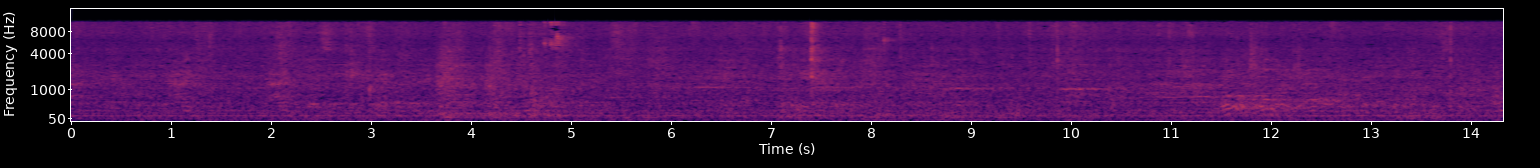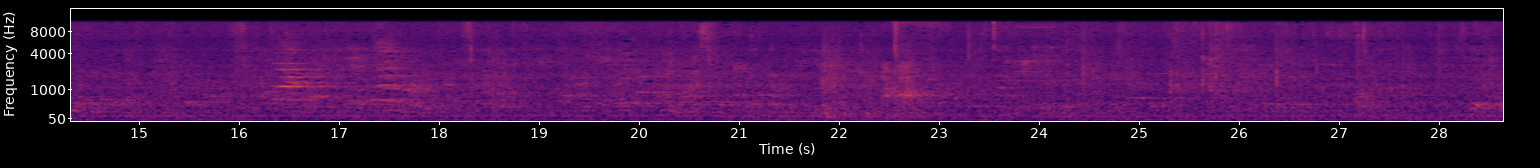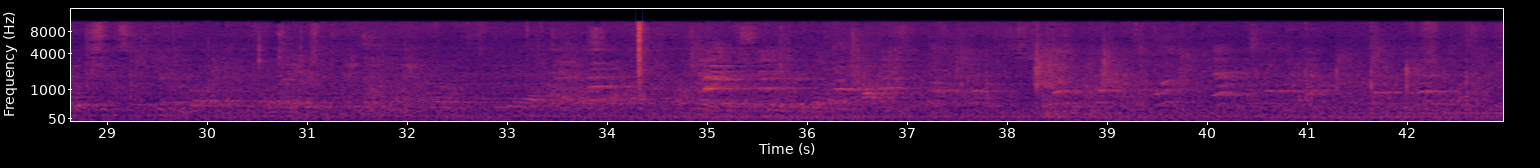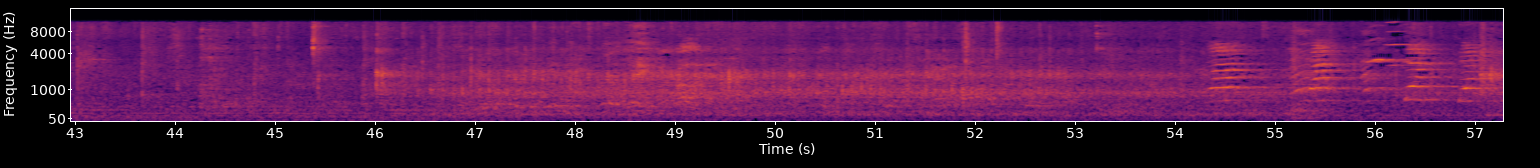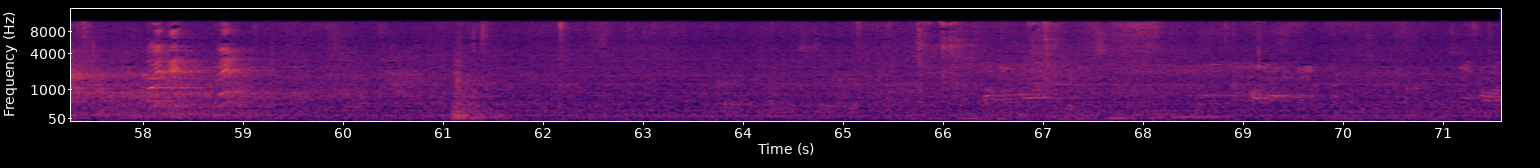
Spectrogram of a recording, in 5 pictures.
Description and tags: Part of the Dallas/Toulon Soundscape Exchange Project
Date: 1-25-2011
Location: Dallas, Union Station, inside station
Temporal Density: 2
Polyphonic Density: 2
Busyness: 2
Chaos: 2
announcement, door-closing, footsteps, kids, train-station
